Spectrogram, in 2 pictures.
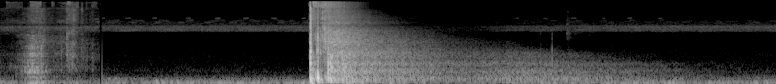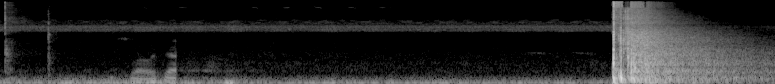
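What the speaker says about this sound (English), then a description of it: "we'll go down and we'll shoot at some of these pasties" Pistol shots during target shooting practice. Two sharp, loud reports about eight seconds apart, each trailing into a long outdoor echo, with quiet ambience and a steady insect-like whine in between.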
